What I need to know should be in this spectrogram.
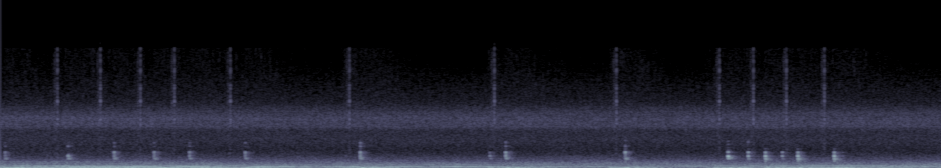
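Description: Soft menu clicks tick several times in quick bursts.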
